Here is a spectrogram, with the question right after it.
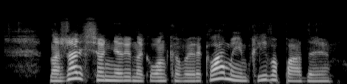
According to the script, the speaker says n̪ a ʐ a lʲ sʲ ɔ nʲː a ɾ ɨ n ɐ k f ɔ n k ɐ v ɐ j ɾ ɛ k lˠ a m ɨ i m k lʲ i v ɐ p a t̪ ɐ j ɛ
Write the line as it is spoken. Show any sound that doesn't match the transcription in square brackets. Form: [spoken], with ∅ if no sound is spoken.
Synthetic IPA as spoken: n̪ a ʐ a lʲ sʲ ɔ nʲː [ɐ] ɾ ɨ n ɐ k [v] ɔ n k ɐ v ɐ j ɾ ɛ k lˠ a m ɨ i m k lʲ i v ɐ p a [d̪] ɐ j ɛ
